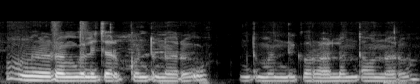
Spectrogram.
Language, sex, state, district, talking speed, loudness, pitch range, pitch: Telugu, male, Andhra Pradesh, Guntur, 130 wpm, -15 LUFS, 165-175 Hz, 170 Hz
